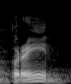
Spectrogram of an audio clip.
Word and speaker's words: Bremen: Good evening from Bremen or Bren as the locals uh pronounce it.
